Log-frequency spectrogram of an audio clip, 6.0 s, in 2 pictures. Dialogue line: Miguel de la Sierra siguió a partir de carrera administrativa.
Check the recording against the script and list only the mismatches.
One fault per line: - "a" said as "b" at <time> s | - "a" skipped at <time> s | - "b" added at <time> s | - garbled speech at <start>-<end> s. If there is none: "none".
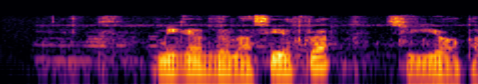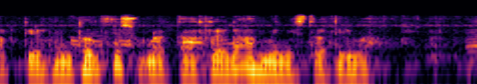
- "entonces una" added at 3.3 s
